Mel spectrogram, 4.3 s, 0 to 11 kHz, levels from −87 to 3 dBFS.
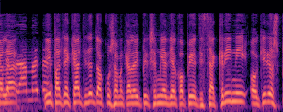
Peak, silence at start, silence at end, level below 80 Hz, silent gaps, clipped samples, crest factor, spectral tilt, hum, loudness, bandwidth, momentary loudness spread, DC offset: -6 dBFS; 0 s; 0.05 s; -52 dBFS; none; under 0.1%; 14 dB; -5.5 dB/octave; none; -20 LUFS; 8 kHz; 3 LU; under 0.1%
